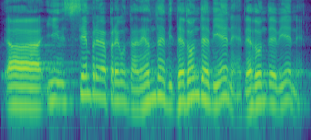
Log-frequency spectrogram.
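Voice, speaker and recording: A man born in Korea and raised in the United States, preaching a sermon in a halting way, with many restarts, and stretching out the key words. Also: on the high side, animated. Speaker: missionary preacher. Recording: long hall reverb.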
